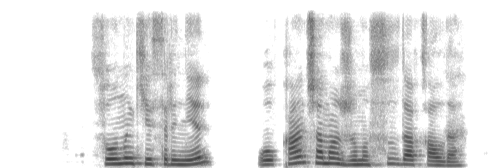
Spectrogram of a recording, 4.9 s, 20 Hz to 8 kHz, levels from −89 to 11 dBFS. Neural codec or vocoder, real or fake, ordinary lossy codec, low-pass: none; real; none; 7.2 kHz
